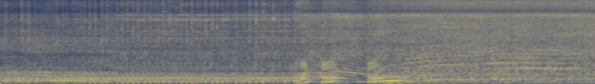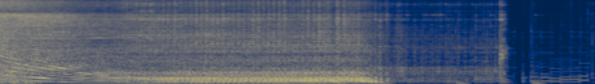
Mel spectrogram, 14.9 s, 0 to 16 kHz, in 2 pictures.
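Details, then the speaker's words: 2003 Stihl 180 chainsaw after carburetor repair, new intake pipe and seals: crisp steady idle, then a clean rev up and down before shutting off, no stumbling or bogging; runs properly after the earlier stalling under throttle. "штильок працює справно"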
